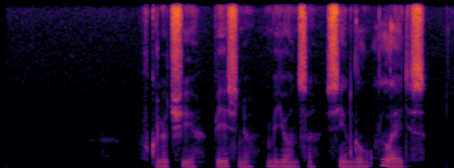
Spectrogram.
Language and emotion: Russian, neutral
